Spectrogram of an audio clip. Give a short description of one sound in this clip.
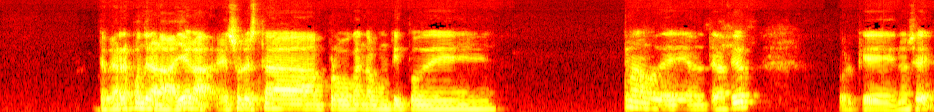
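A middle-aged man speaks calmly and close, heard through an online call.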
